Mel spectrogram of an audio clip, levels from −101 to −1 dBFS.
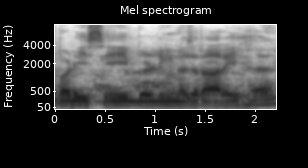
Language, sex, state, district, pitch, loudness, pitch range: Hindi, male, Punjab, Fazilka, 100 Hz, -15 LUFS, 95-100 Hz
